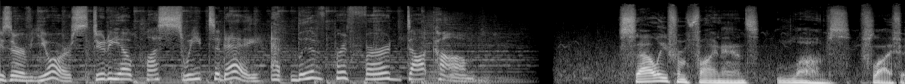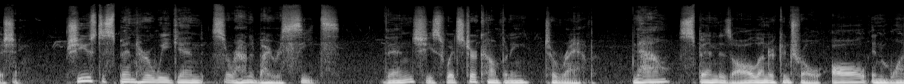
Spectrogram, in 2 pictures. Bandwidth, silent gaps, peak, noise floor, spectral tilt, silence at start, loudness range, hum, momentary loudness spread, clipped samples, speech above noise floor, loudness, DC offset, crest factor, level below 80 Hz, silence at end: 17 kHz; 5.39-5.52 s; -2 dBFS; -40 dBFS; -5 dB/octave; 0 s; 3 LU; none; 7 LU; under 0.1%; 25 dB; -16 LUFS; under 0.1%; 14 dB; -24 dBFS; 0 s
